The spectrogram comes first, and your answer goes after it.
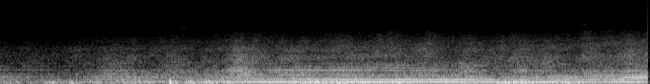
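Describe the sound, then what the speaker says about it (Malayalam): An airplane flies overhead near Charlapalli railway station, a steady low engine drone with a strong tonal hum that builds slightly and holds at a moderate, fairly near level. "എന്തേ വിമാനം പോകുന്നു"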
